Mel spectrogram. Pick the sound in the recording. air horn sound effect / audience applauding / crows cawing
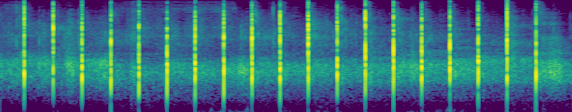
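audience applauding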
